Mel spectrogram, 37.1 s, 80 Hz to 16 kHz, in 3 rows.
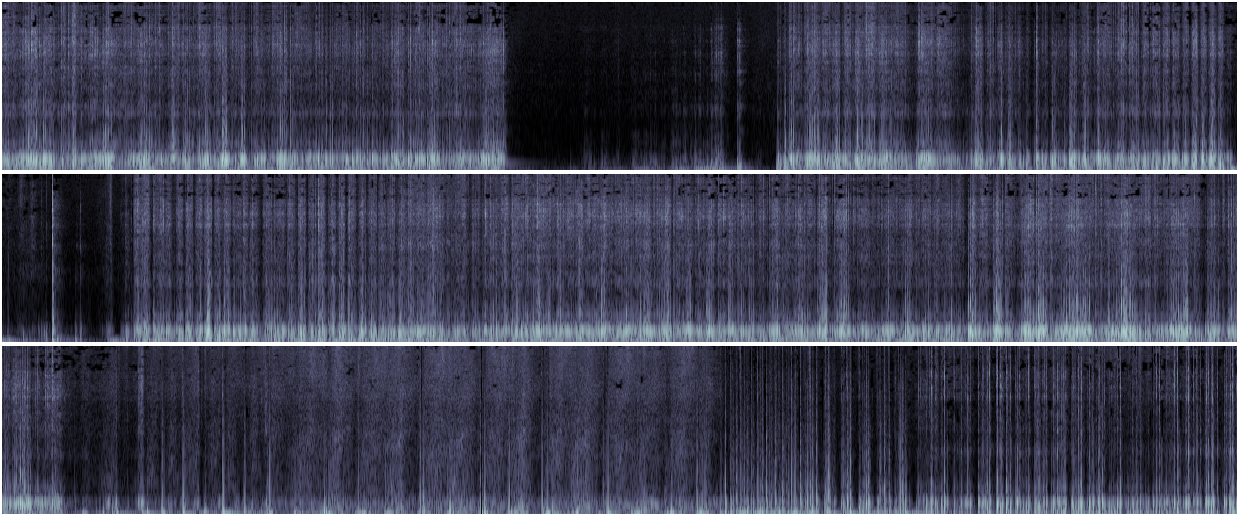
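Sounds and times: fingers scratching microphone grille: 0.0 - 5.1, 6.1 - 12.8, 13.4 - 37.0.

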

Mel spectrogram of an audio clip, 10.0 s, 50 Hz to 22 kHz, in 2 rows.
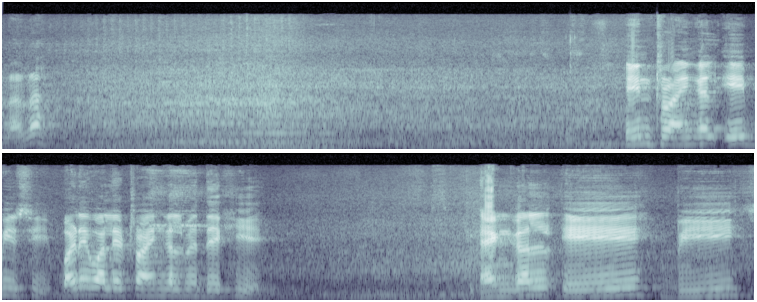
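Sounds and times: motor vehicle passing by: 0.3 - 4.3, 7.0 - 9.0.

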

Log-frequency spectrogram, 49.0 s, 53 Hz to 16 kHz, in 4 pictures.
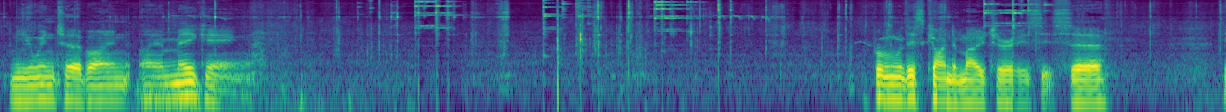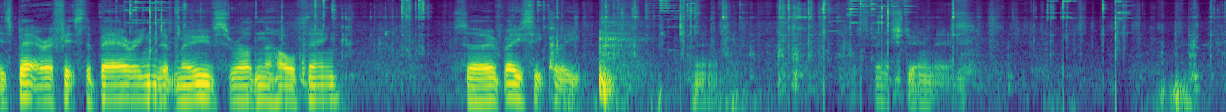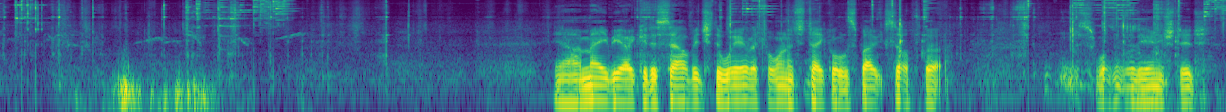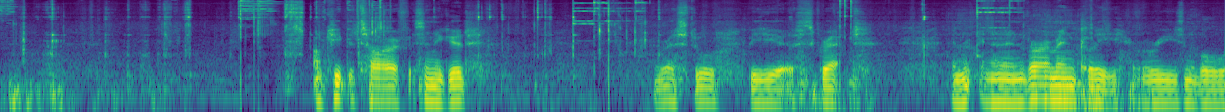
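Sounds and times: light metal clinks and pings: 3.4 - 4.8, 5.4 - 10.8, 17.5 - 23.7, 24.4 - 28.5, 33.4 - 37.4, 41.5 - 43.7, 45.2 - 47.4.

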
